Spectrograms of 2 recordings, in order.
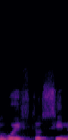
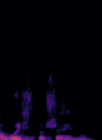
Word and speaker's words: Wastocene: Però poi nel sottotitolo hanno messo la parola in inglese Cronache dal Wastocene, che in italiano lo diciamo all'italiano, cioè non Wastocene ma Wastocene, con una pronuncia italiana.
